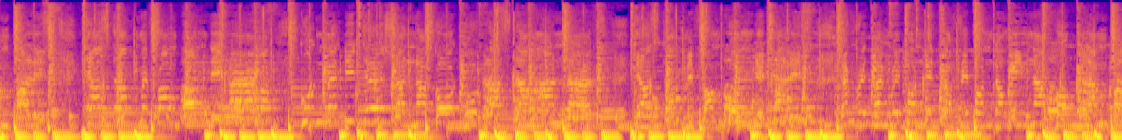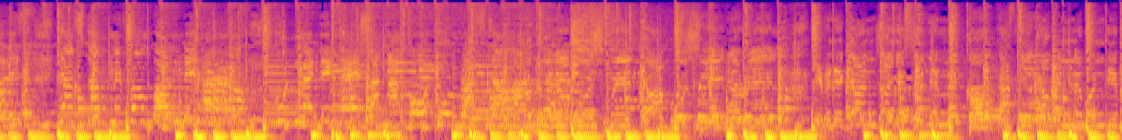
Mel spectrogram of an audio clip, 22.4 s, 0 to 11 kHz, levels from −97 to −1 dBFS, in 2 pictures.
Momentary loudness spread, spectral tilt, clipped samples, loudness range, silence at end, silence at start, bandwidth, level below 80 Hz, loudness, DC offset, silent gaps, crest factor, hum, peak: 4 LU; -5 dB/octave; under 0.1%; 1 LU; 0 s; 0 s; 11 kHz; -14 dBFS; -14 LUFS; under 0.1%; none; 12 dB; none; 0 dBFS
